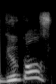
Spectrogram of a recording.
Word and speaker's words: Googol: As I said, it's Google, but it's spelled Googol.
